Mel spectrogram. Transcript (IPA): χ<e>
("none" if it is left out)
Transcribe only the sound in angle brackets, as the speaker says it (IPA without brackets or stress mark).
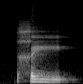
i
